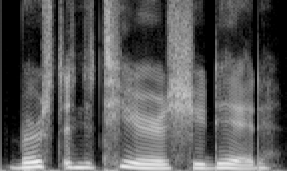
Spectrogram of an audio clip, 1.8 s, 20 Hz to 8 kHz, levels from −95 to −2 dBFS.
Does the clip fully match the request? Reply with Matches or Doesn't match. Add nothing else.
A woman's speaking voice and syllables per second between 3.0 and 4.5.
Matches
